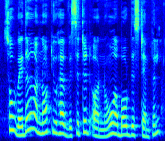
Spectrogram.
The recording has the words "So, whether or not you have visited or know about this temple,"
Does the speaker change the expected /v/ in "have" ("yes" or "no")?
no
